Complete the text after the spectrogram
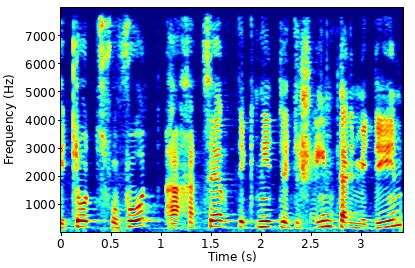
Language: Hebrew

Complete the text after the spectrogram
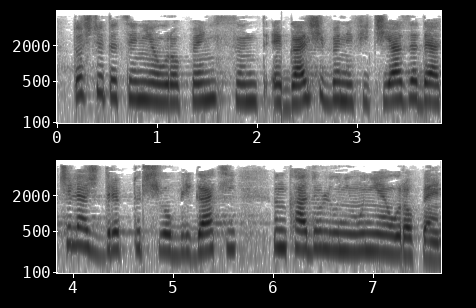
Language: Romanian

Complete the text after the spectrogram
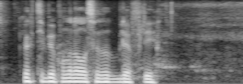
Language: Russian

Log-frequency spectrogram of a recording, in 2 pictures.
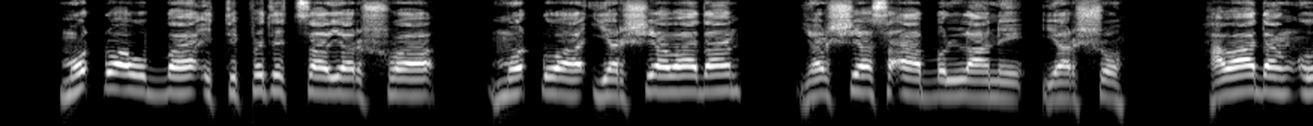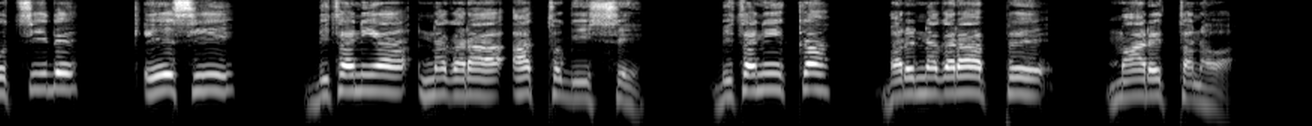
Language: Dawro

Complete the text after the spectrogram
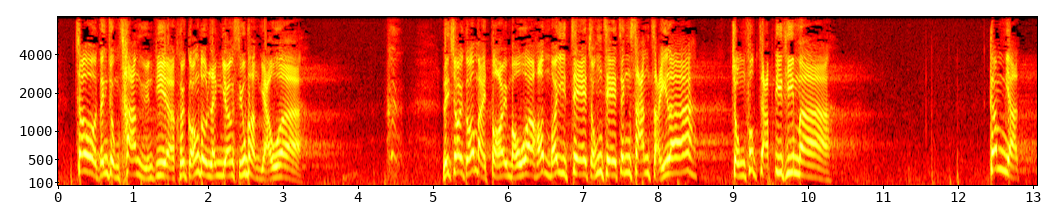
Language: Cantonese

